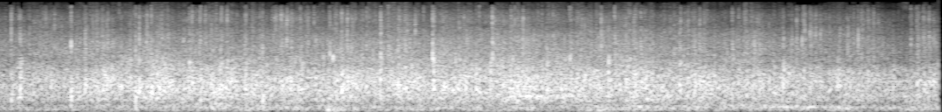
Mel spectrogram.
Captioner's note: audience applauds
